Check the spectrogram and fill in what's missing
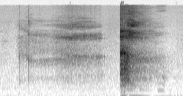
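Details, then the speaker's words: A soft breath in, a pause, then one sharp explosive burst of air that fades quickly; a single sneeze. "oh jeez how do you sneeze I"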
